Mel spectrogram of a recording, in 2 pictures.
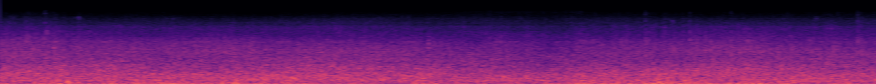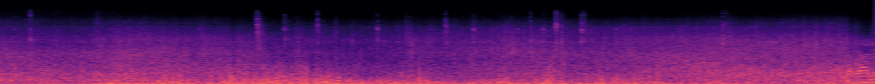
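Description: Strong wind roars steadily against the microphone at the shore during high tide, mixed with the wash of surf, loud and continuous with no talking.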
